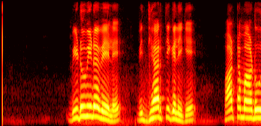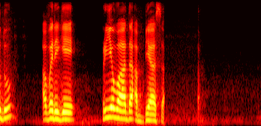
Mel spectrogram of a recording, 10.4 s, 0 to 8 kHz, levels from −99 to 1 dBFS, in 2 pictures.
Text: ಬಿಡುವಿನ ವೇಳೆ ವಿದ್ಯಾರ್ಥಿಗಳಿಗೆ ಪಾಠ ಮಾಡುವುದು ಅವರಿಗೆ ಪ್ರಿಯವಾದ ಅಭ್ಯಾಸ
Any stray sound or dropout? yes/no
no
